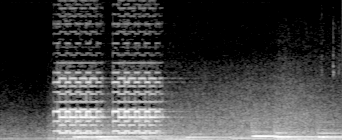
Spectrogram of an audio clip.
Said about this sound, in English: The phone rings in the empty house.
